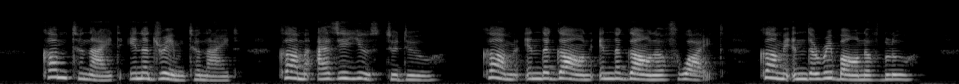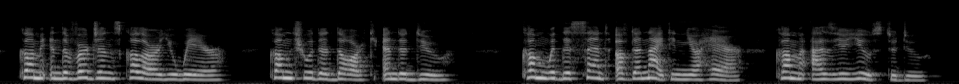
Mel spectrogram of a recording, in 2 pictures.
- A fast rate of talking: No, average, 185 wpm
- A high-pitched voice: Yes, high, 245 Hz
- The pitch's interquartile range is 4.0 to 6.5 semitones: No, average, 3.6 semitones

